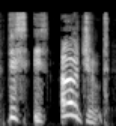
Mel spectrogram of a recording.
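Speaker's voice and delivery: high, loud, urgent insistence; fierce. A narrator's reading. Harry insists to the ghost it is urgent, fierce. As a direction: press it on them fiercely. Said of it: "he said fiercely".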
